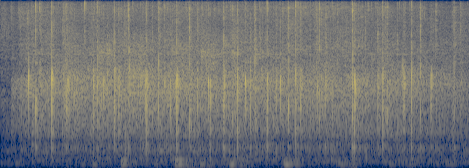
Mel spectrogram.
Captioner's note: audience applauding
